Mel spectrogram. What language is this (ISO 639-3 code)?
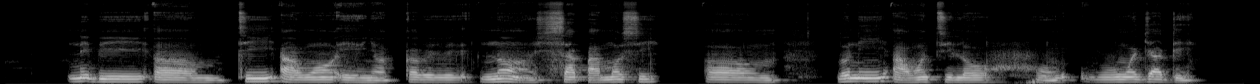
yor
